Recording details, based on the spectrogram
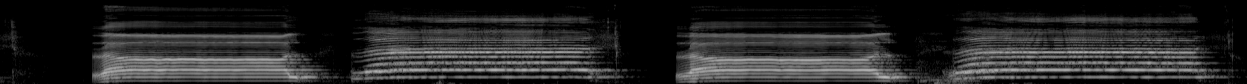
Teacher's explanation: دال، دال، دال، دال، رال، رال، رال کو لمبا کرنا ہے، اوپر مد ہے، اور رال جب پڑھیں گے یہ حروف لیسوی ہے، زبان کا سرا اور اوپر کے دانتوں کے اندرونی کنارے سے ادا ہوتا ہے، تو آپ نے زبان کا سرا اوپر کے دانتوں کے ساتھ لگانا ہے۔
